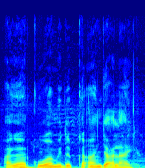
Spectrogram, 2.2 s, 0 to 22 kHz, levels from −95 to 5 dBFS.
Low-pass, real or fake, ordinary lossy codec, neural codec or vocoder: 19.8 kHz; real; Opus, 64 kbps; none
